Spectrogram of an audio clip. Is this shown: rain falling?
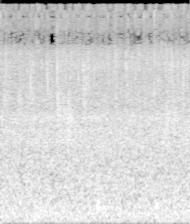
yes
